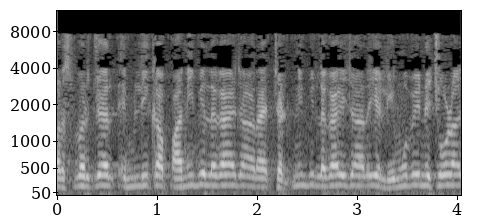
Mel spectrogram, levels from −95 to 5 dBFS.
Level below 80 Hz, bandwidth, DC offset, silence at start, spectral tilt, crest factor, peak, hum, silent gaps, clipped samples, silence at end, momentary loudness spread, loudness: -50 dBFS; 8 kHz; under 0.1%; 0 s; -4 dB/octave; 18 dB; -2 dBFS; none; none; under 0.1%; 0 s; 5 LU; -20 LUFS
